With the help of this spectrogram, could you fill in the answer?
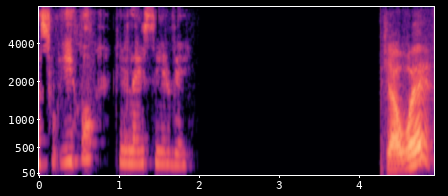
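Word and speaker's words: Yahweh: faraón con este mensaje jehová que es en hebreo se pronuncia yagüe ha dicho así israel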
